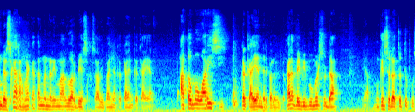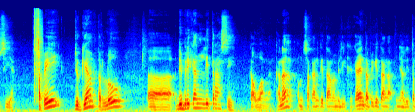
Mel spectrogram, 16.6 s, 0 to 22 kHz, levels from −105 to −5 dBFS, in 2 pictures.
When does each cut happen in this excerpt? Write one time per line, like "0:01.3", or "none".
0:09.1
